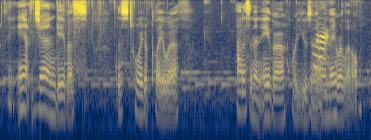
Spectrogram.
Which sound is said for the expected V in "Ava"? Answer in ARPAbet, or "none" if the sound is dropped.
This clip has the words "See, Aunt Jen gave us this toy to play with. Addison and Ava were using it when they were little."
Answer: V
